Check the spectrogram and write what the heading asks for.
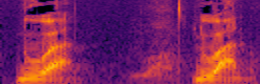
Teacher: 위의 입천장을 완전히 막아줘야 엔 발음이라고 했습니다. 그러니까 지금 엔 발음이 틀렸어요.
